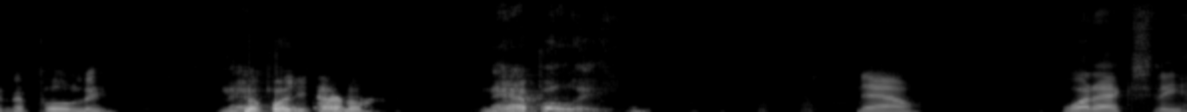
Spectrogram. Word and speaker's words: Napoli: How do you pronounce his name, Timely? I would say Napoli.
